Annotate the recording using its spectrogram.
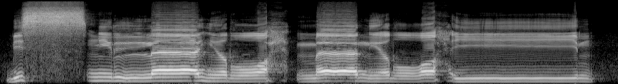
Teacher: ingat Sin itu tipis dan keras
